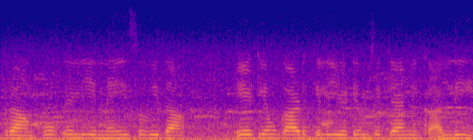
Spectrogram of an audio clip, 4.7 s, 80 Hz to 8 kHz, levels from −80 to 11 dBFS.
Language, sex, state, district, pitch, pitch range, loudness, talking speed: Hindi, female, Punjab, Fazilka, 205 Hz, 200-210 Hz, -17 LUFS, 175 wpm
